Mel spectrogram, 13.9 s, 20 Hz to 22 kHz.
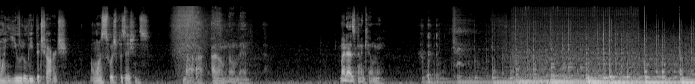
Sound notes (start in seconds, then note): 8.4 laughing; 8.4 light electronic music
